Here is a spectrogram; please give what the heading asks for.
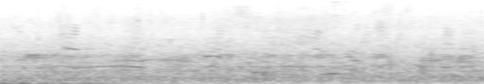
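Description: Several geese begging for food honk repeatedly, their calls overlapping in a noisy, restless chorus against steady outdoor background noise.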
